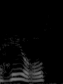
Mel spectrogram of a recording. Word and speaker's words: Hadal: It's spelled H-A-D-A-L-S, and it should be Hadals, but it's Hadals. And they make a specific point to be, like, Hadal like cradle.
